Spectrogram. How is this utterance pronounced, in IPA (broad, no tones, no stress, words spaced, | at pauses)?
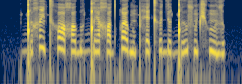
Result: ɡ͡ǃʏχĩ tʰɔ χɔɡʷiɡ͡ǃɛ χɔdqʷe ɡʷə̃pʰɛkʰɵdɾɵ ɡ͡ǃɵ sʷə̃t͡ʃʰũz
